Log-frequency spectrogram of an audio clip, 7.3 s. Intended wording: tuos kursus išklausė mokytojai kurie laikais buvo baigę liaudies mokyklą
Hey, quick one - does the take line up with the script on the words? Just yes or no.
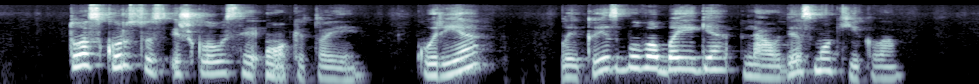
yes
